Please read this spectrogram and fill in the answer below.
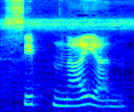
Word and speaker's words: sipnayan: sa pangalawang salita sipnayan ang tamang pagbigkas ng sipnayan ay sipnayan ang sipnayan ay mas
